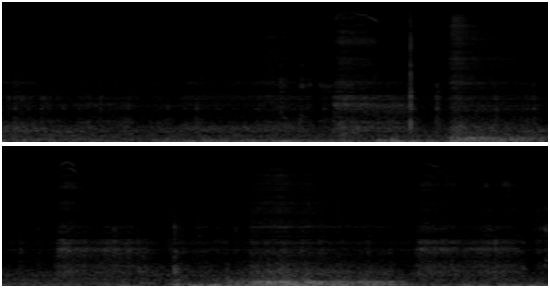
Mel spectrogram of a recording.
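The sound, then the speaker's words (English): Close, airy breaths sit right on the microphone, with several louder whooshing exhales and snorty bursts rising over a low rumbling background. “I can hear your breathing.”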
